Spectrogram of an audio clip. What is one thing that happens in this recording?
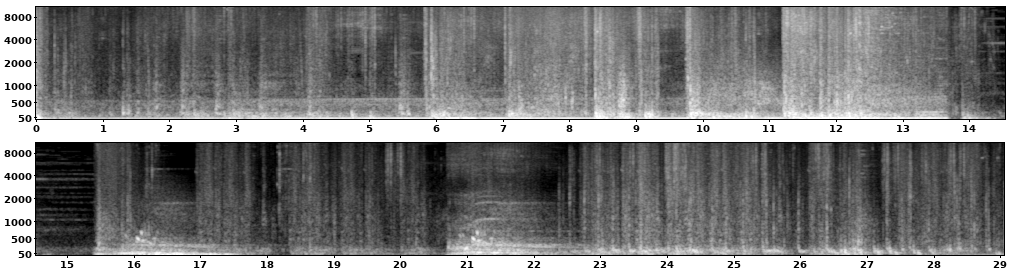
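Wooden building pieces snap into place with quick clattering knocks.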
